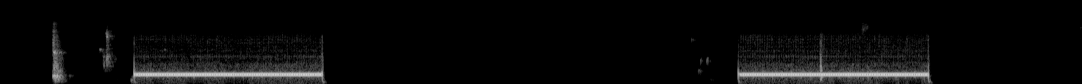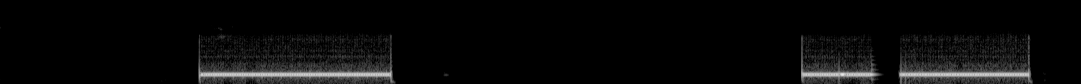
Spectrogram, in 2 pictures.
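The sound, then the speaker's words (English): Ringback tone of an outgoing telephone call waiting to be answered: a steady, low, buzzy tone in bursts of about two seconds, separated by long silent gaps and preceded by a few faint clicks. “He may answer this time because of all the ringing and such.”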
